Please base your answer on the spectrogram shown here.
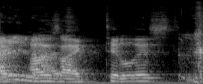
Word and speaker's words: Titleist: titleist. Like you said, titleist, but it's titleist.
